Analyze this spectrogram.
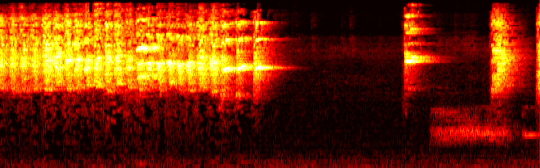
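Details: A lovebird's song: rapid, buzzy high chatter running close to three seconds, then a second of quiet before two sharp short bursts and a low hum.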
